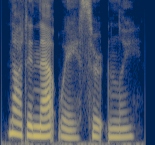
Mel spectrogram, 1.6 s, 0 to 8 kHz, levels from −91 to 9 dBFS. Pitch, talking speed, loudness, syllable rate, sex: 185 Hz, 195 wpm, -19 LUFS, 5.3 syllables/s, female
